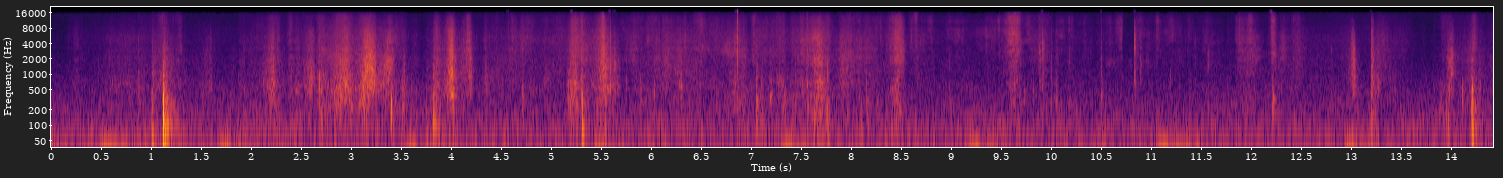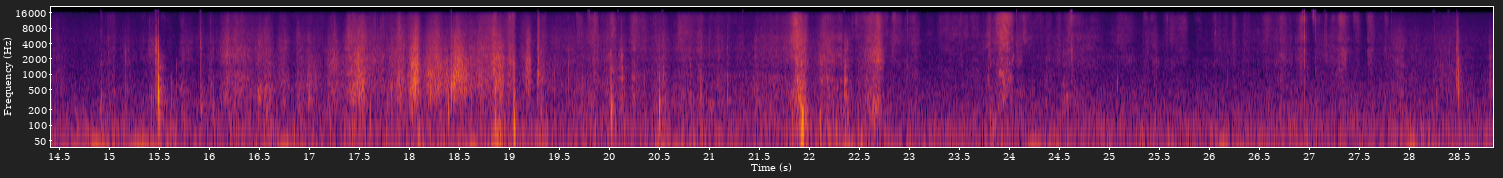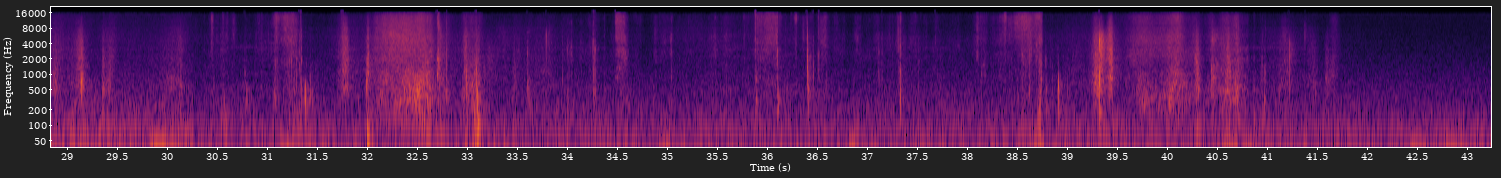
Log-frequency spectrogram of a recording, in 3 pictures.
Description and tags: carpet 11d sneakers onoff
Getting sneakers on/off. Recorded with a ZOOM H2 in a basement of a house, normalized with Audacity.
footstep, footsteps, steps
